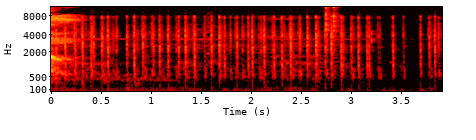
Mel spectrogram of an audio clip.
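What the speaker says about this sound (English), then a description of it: "Typing so fast, I can't even see your fingers" Rapid keyboard typing in the video game Nine Hours, Nine Persons, Nine Doors: a fast, steady stream of light clicky keystrokes, close and fairly quiet, with no voices over it.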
